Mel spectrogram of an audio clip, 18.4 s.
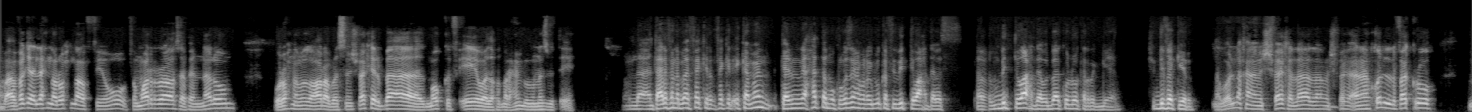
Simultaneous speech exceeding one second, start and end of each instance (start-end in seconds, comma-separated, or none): none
